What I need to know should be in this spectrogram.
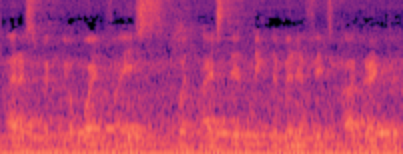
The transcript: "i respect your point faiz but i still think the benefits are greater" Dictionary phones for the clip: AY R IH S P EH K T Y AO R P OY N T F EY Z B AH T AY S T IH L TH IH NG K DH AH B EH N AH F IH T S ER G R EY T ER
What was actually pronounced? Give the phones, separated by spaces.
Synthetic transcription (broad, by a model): AY R IH S P EH K T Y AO P OY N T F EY S B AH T AY S T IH L T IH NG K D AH B EH N AH F IH T S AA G R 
